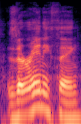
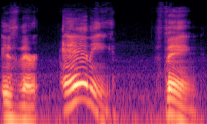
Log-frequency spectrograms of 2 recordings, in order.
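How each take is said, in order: First: The word anything is said without extra emphasis. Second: The any in anything is said with strong emphasis. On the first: The speaker calls it wrong. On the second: The speaker calls it right.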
